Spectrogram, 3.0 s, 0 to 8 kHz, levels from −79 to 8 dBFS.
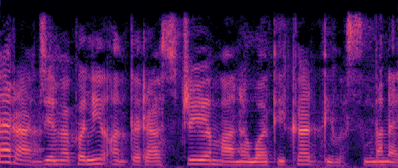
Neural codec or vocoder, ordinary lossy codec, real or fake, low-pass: codec, 16 kHz, 2 kbps, FreqCodec, larger model; none; fake; 7.2 kHz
